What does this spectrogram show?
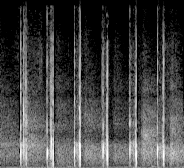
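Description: A brief round of applause for a musician guest: a dozen or so crisp, sharp claps falling in a quick, fairly steady rhythm, often in close pairs, with no voices over them.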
